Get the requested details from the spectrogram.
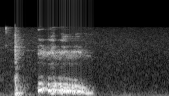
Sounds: Throat clearing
